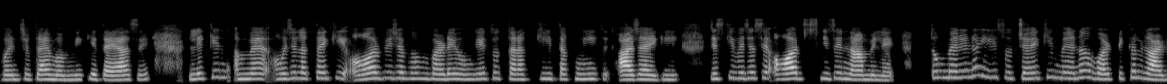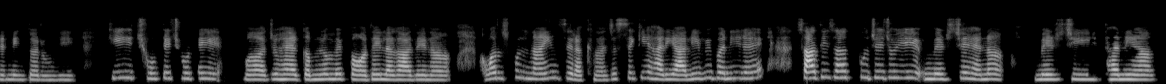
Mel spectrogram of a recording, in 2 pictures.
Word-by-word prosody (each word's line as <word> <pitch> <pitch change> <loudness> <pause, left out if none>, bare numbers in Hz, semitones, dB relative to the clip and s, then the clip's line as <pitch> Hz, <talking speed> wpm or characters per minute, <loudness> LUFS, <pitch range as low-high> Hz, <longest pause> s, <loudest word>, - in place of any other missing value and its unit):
बन 220 0 -1
चुका 230 0 -1
है 230 0 +4
मम्मी 220 0 -1
की 235 - +1
दया 210 0 +5
से। 225 +2 -7 0.4
लेकिन 265 +7 -3
अब 235 - 0
मैं 250 0 +2
मुझे 255 +3 -1
लगता 270 +1 -2
है - - +2
कि 280 -1 -6
और 250 +6 +3
भी 290 +2 -9
जब 280 -1 -3
हम 265 -1 -3
बड़े 245 0 +2
होंगे 245 +1 -2
तो 280 - -6
तरक्की, 240 +2 -1
तकनीक 245 0 -3
आ 220 +1 +11
जाएगी, 220 -1 0 0.3
जिसकी 255 +3 -4
वजह 275 0 -3
से 285 +1 -4
और 255 +1 +8
चीज़ें 270 +1 -6
ना 225 -4 +5
मिले। 210 -3 -2 0.4
तो 305 +1 -4
मैंने 310 +1 -1
ना 385 +4 -5
ये 345 -5 -7
सोचा 275 -3 -5
है 265 +1 0
कि 335 +4 -11
मैं 280 -3 -3
ना 320 +3 -1
वर्टीकल 250 +5 -1
गार्डनिंग 220 -2 +3
करुँगी 210 -1 -5 0.4
कि 300 +1 -5
छोटे-छोटे 270 -1 -4
अ, 225 -3 -2
जो 240 +2 -3
है 235 0 +4
गमलों 230 +2 +1
में 245 0 +1
पौधे 230 +1 +2
लगा 220 -1 +4
देना 215 -1 -1 0.4
और 265 +3 +2
उसको 280 +4 -9
लाइन 255 +4 0
से 265 -2 -3
रखना 210 -1 -2
जिससे 250 +4 -6
कि 295 +2 -7
हरियाली 235 0 +3
भी 285 +3 -6
बनी 280 0 -2
रहे, 285 +4 -2 0.4
साथ 290 0 +9
ही 330 - -7
साथ 310 -1 +2
मुझे 310 -1 -5
जो 310 +1 -5
ये 300 -2 -2
मिर्चें 250 +2 0
हैं 240 -3 +1
ना, 240 0 +1 0.4
मिर्ची, 230 +1 0 0.2
धनिया 230 -1 +4
250 Hz, 195 wpm, -23 LUFS, 225-275 Hz, 0.4 s, आ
